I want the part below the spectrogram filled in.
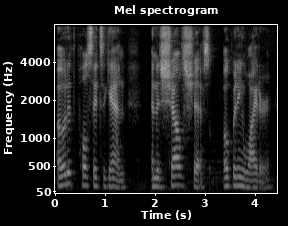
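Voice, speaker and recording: A man's voice: a little high, steady tone, unhurried, faint music behind. A man playing an anxious young man who narrates a visual novel in the first person, with an everyday voice. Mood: tense, watchful.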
